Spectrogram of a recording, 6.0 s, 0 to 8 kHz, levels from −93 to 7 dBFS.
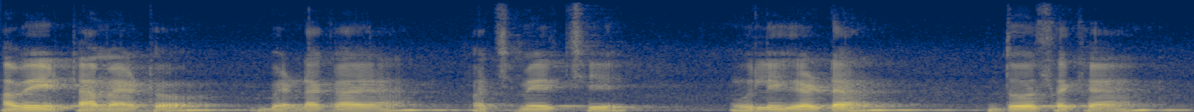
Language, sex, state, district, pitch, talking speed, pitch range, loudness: Telugu, male, Andhra Pradesh, Visakhapatnam, 120 Hz, 70 wpm, 110-165 Hz, -19 LUFS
